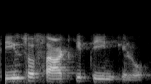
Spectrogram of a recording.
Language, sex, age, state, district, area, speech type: Hindi, male, 18-30, Rajasthan, Jaipur, urban, conversation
